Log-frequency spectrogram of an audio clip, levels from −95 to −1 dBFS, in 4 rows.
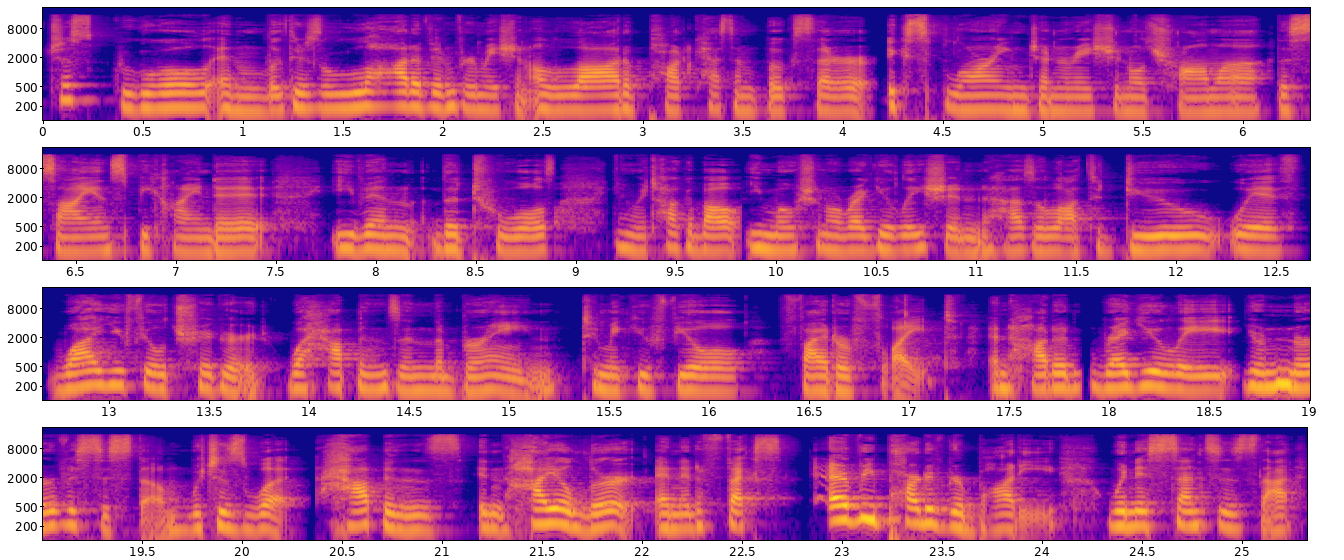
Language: English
